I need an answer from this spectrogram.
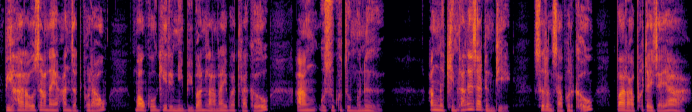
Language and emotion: Bodo, fearful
